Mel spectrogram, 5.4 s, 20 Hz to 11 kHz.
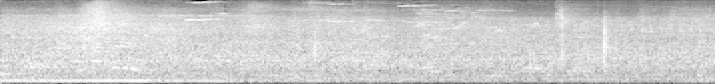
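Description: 2008 Spartan Gladiator fire engine's diesel engine running as the truck moves slowly past. A steady low drone stands out for the first second and a half, then fades into the engine and road noise.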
